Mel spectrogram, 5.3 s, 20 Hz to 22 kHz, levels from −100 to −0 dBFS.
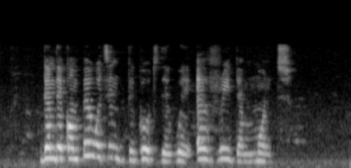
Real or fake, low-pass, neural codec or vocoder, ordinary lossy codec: real; 7.2 kHz; none; none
